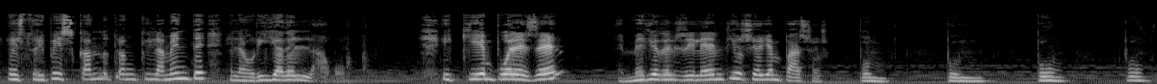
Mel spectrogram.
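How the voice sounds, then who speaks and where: Woman storyteller, reads children's tales aloud, expressive, slow, gravelly. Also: mid-range voice, faint music behind. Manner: expressive storytelling, addresses listeners. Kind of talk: reading children's stories aloud.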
